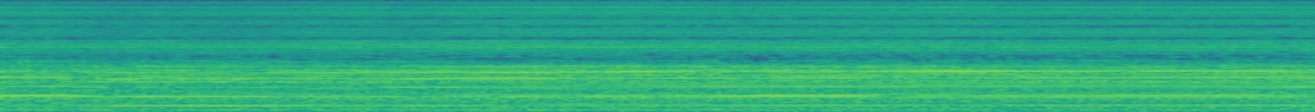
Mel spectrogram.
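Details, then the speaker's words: Macerator pump emptying an RV black/grey holding tank into a standard toilet runs with an even, steady hum and constant whir, no surging, while chewing up debris as the tank nears empty; normal pump operation. "just chewing up debris to do that that tank pretty much empty"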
